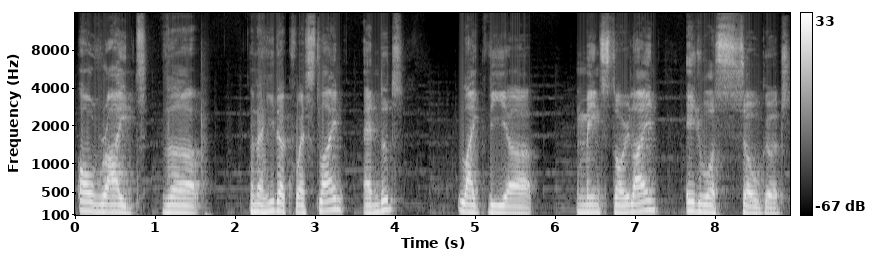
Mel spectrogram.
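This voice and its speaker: A man's voice: fairly high pitch, dark tone. A young man giving casual gameplay commentary, rambling, sweary and self-deprecating. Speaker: game streamer. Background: faint game music.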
